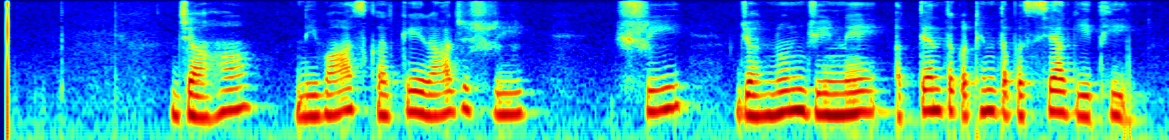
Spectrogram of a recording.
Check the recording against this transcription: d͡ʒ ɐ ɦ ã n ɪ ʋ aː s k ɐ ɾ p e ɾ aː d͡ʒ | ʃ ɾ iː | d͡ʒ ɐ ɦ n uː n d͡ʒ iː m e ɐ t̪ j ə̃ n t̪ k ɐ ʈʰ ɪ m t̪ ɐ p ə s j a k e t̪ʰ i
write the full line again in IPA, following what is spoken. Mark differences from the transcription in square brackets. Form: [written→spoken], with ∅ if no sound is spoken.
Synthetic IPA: d͡ʒ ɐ ɦ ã n ɪ ʋ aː s k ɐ ɾ [p→k] e ɾ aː d͡ʒ | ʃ ɾ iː | d͡ʒ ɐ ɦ n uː n d͡ʒ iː [m→n] e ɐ t̪ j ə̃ n t̪ k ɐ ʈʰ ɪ m t̪ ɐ p ə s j a k [e→i] t̪ʰ [i→iː]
